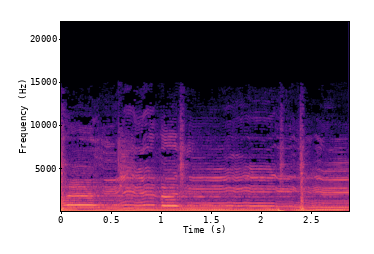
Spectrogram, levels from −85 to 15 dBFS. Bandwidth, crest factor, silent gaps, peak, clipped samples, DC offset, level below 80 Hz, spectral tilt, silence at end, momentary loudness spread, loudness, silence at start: 12.5 kHz; 10 dB; none; -2 dBFS; under 0.1%; under 0.1%; -18 dBFS; -5.5 dB/octave; 0 s; 3 LU; -15 LUFS; 0 s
